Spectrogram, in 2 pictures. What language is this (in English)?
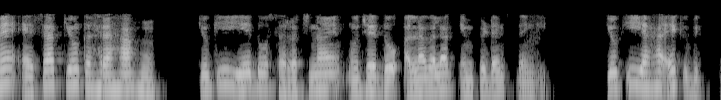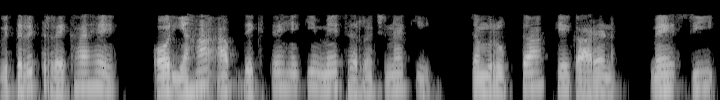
Hindi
